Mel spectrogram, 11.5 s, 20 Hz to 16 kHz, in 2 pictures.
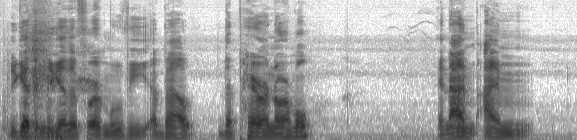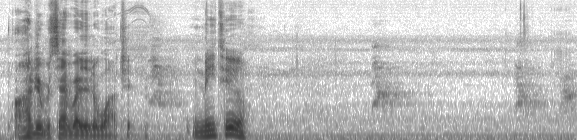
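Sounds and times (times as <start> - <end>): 
speech: 0.1 - 3.2, 4.4 - 8.3
neighbor's dog barking: 7.2 - 7.7, 9.4 - 10.1, 10.9 - 11.5.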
